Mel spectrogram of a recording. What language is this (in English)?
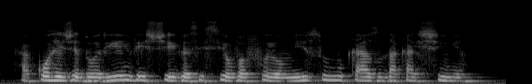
Portuguese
